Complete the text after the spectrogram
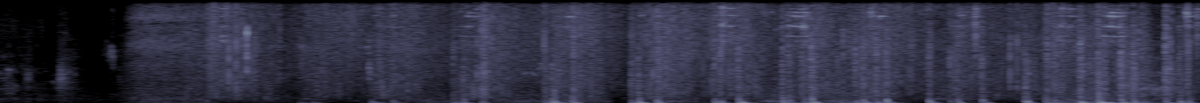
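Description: Horse hooves thud steadily on soft ground.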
